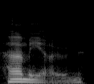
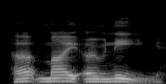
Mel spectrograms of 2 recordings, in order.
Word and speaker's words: Hermione: He kept calling her her own. Her my own, she said slowly and clearly.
